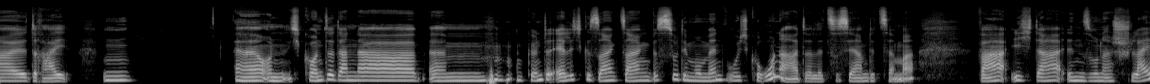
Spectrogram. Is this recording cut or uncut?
cut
